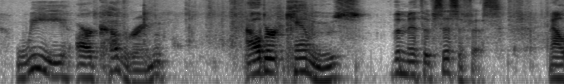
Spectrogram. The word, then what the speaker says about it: Camus: We are covering Albert Camus' The Myth of Sisyphus. Now, last week, I was a big dum-dum and said his name was Albert Camus.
